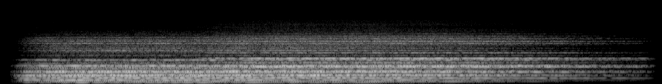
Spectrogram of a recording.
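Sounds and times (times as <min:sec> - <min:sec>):
evil choir chord rising: 0:00.1 - 0:06.6.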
